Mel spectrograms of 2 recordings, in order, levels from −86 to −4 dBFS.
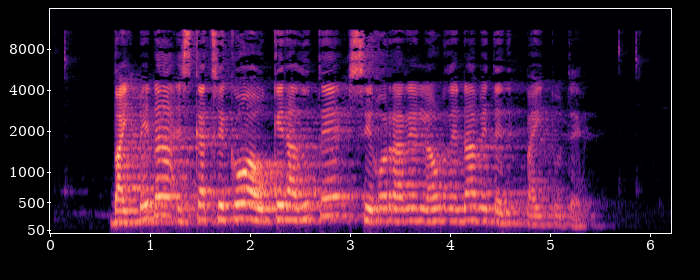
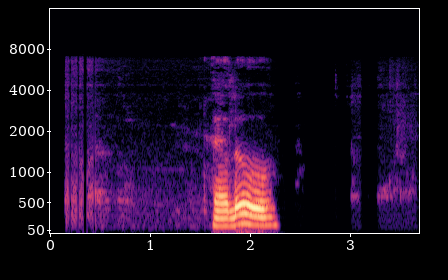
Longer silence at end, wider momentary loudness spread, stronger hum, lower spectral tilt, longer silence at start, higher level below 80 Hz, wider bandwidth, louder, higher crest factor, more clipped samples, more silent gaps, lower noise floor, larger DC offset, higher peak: second, 0.85 s vs 1.4 s; about the same, 14 LU vs 12 LU; neither; second, -3 dB/octave vs -9 dB/octave; second, 0.6 s vs 1.65 s; second, -70 dBFS vs -56 dBFS; first, 12 kHz vs 7.4 kHz; second, -19 LUFS vs -13 LUFS; about the same, 20 dB vs 18 dB; neither; neither; second, -57 dBFS vs -71 dBFS; neither; about the same, -2 dBFS vs 0 dBFS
